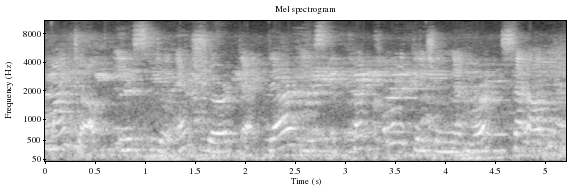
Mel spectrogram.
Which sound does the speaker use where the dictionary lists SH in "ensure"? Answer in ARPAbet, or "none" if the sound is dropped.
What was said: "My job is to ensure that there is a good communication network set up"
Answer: SH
